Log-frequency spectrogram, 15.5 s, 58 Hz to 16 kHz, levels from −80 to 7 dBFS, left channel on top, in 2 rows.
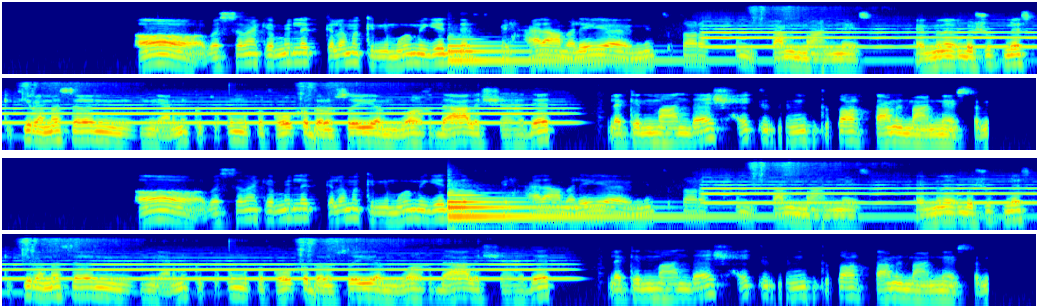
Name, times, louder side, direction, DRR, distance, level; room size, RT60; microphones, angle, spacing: voice 1, 1.0-6.5 6.8-9.2 9.4-11.9 12.3-15.2, left 5 dB, 55° left, 0.5 m, -25 dB
sound 1, 3.3-7.4, right 5 dB, 40° right, 0.3 m, -28 dB
Trumpet, 5.2-12.1, left 2 dB, 15° left, 2.1 m, -26 dB
sound 2, 5.6-6.7 7.9-8.8 9.5-9.6 10.0-11.4, right 4 dB, 15° right, 5.5 m, -42 dB
open air
head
